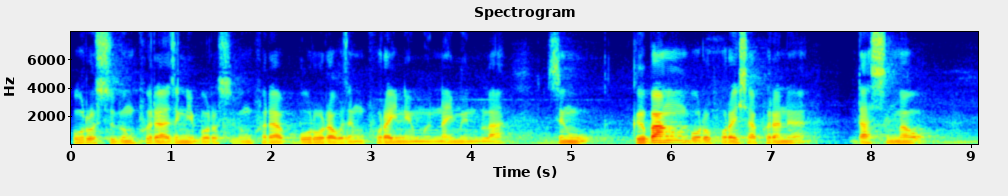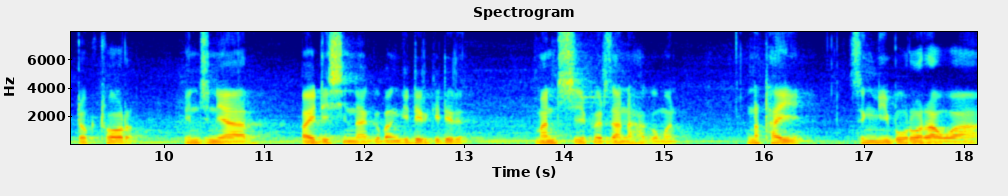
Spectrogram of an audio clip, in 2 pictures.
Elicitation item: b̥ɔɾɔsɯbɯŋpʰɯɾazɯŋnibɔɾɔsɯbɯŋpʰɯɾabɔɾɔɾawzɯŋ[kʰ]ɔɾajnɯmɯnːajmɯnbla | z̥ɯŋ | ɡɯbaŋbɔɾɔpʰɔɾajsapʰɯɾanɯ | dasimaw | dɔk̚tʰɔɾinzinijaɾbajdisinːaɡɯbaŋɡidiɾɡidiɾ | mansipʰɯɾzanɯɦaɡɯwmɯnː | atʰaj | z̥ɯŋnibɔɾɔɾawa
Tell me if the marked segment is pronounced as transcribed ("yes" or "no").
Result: no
